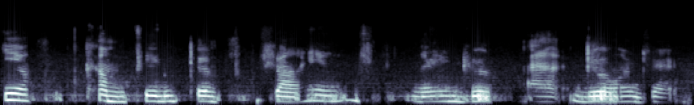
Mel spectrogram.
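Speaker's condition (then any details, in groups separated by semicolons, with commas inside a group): Cerebral palsy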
